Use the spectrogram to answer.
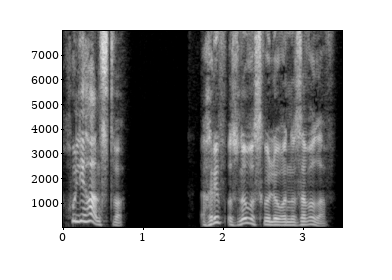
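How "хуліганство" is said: very high indignant squeal. A narrator's reading. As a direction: shriek it in pitch, without much added volume. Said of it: "вищав він".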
